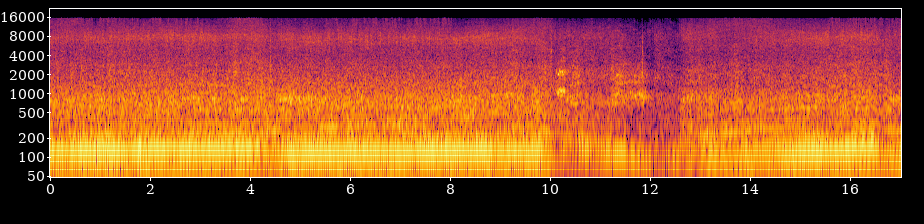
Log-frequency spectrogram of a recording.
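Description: A truck engine hums steadily, dropping in pitch as it slows and rising again as it speeds up.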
